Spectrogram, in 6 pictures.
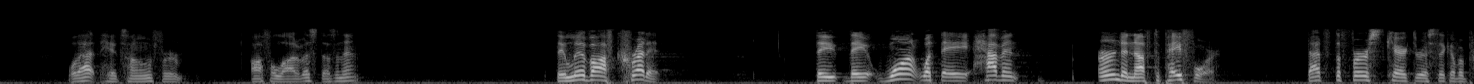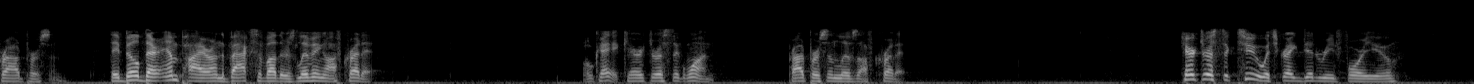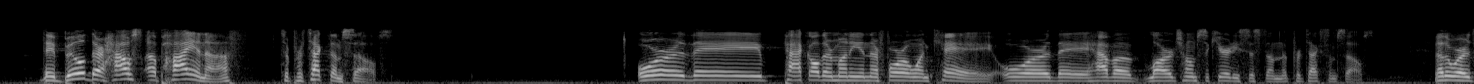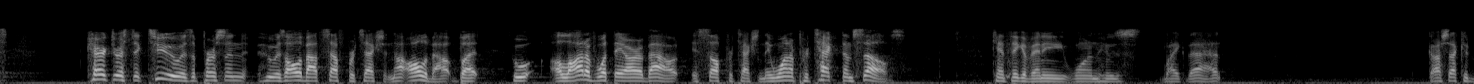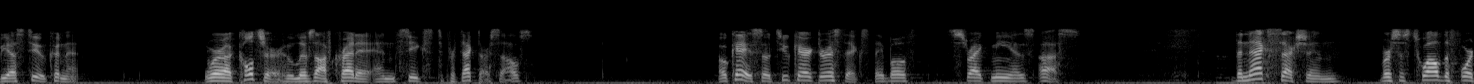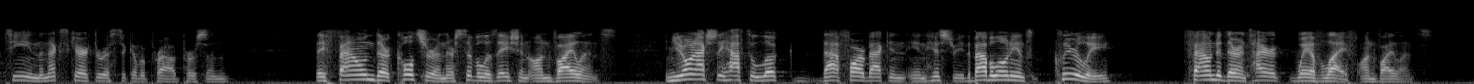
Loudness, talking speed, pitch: -27 LUFS, 140 wpm, 145 Hz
